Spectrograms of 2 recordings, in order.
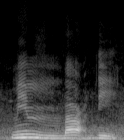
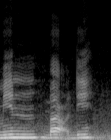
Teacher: nun sukunnya tidak dibaca jelas, bukan lagi min, melainkan berubah bunyinya menjadi mim. Mim ba'di. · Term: iqlab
